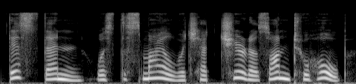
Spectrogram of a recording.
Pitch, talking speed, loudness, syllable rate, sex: 240 Hz, 200 wpm, -15 LUFS, 4.7 syllables/s, female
